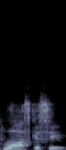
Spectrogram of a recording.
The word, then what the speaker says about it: Waskesiu: I always get the pronunciation right. Waskesiu, right? Is it Waskesiu? Is that the name of the town? Or? Waskesiu.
